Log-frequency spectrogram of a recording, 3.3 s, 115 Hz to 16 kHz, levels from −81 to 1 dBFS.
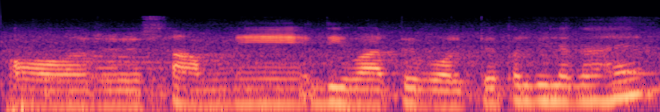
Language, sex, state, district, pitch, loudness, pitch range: Hindi, female, Rajasthan, Jaipur, 165 Hz, -17 LUFS, 155-185 Hz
